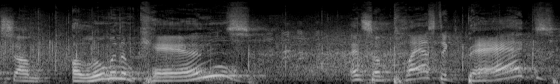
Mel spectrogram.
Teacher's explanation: his neutral tone becomes a whine dragging out the a sound in bags and cans to make them sound small and silly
